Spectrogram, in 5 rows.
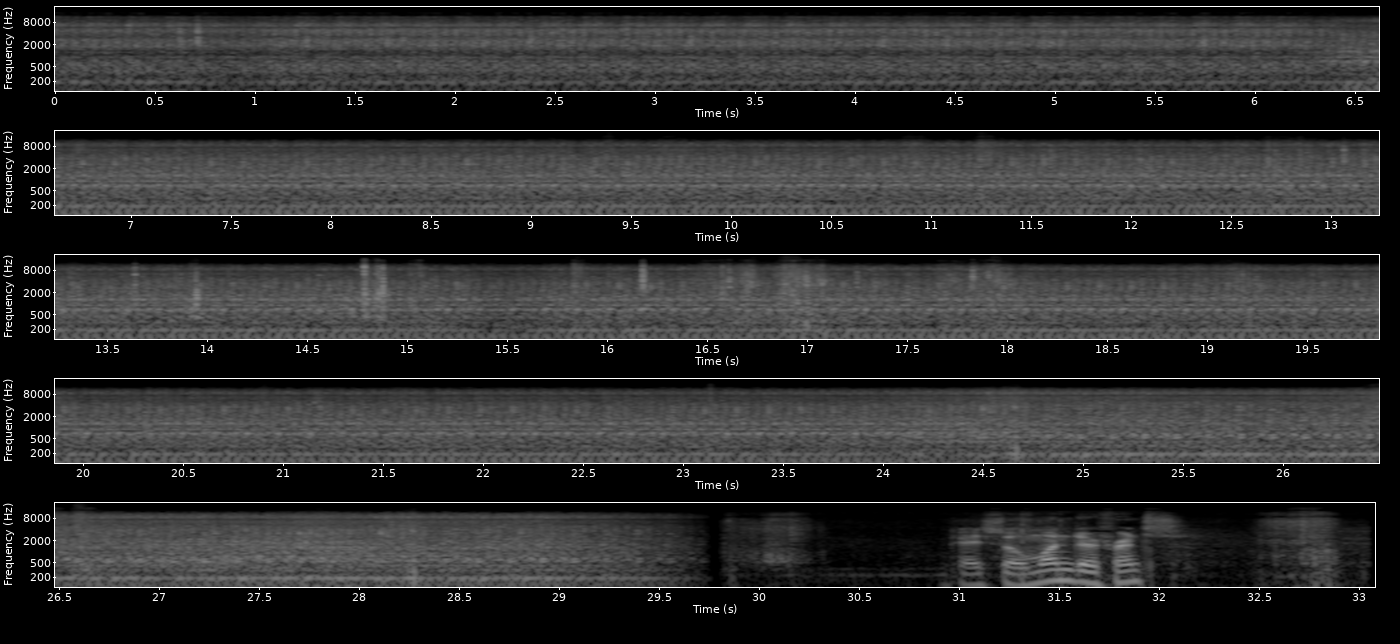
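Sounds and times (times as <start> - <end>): engine idling: 0.0 - 29.8.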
